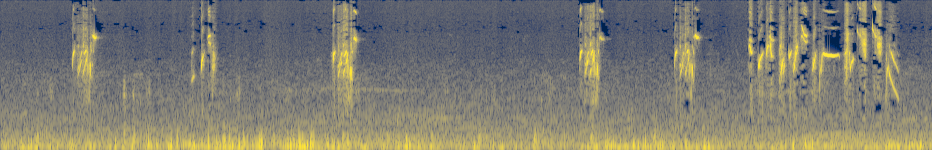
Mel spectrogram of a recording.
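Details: European goldfinch song for training: scattered single high chirps spaced a second or more apart, then a fast rattling run of twittering notes near the end, over a low rumbling background.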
